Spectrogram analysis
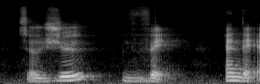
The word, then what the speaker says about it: vais: The AI in French is always pronounced as an A. So there are so many combination letters that are pronounced A, and one of them is the AI. So anytime you see AI, then it's an A sound.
